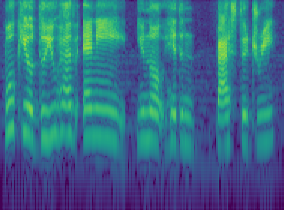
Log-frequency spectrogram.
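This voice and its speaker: A woman roleplaying conversationally in a tabletop game, speaking in short, halting, questioning phrases. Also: a little high. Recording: background music.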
